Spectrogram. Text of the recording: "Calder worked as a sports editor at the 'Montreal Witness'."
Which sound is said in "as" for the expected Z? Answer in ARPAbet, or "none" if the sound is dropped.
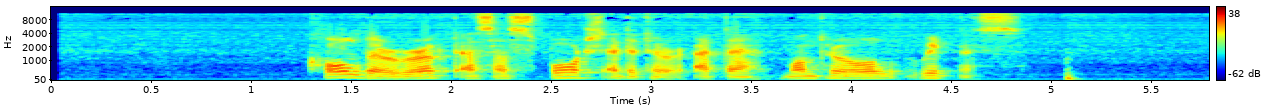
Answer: S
